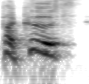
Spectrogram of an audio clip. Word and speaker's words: Panus: It's like caboose, but it's Pagoose, is with us today.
